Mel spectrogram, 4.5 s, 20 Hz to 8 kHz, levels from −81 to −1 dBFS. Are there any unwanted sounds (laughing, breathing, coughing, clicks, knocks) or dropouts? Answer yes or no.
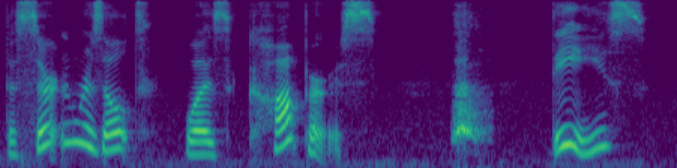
yes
